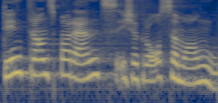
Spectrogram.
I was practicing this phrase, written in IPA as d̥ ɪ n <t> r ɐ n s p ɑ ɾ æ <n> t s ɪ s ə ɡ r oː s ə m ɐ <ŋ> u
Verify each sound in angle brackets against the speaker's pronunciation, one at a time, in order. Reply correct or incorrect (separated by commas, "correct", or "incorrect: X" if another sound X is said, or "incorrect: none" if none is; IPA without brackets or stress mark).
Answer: correct, correct, correct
